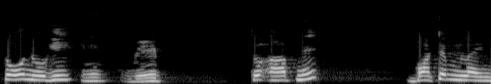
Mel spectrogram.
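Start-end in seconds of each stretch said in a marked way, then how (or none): 1.3-1.6 a low hum of a beep. Shown as a demonstration. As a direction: voice the low cue tone. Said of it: "اگر وہ لو tone ہوگی".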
